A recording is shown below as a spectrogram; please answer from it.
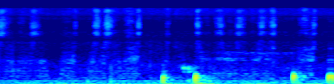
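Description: Marker or chalk writing on a classroom board during an English grammar lesson, a steady faint scratching with several short strokes, quiet and close with no talking over it.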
